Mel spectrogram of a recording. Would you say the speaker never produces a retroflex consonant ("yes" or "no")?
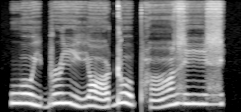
no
